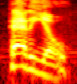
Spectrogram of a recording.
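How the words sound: It has an English pronunciation. "they pronounce it patio"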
